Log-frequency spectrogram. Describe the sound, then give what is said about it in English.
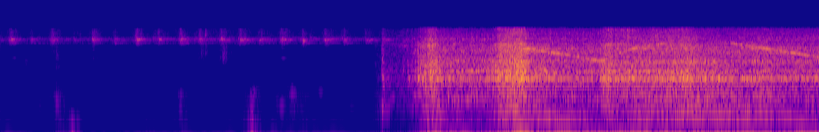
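A rapid high-pitched ticking runs for several seconds, then a tractor-trailer truck engine sound effect starts up and roars loud, rumbling steadily with surges of revving until the end. “She wrote this while she was driving her tractor-trailer truck, and she sent this to us, and I just added a few sound effects.”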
